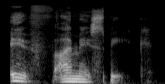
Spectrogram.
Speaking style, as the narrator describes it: he began in his soft, damaged voice

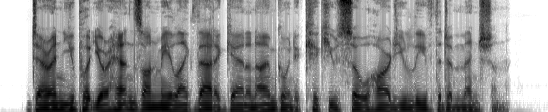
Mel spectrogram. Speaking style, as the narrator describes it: said in a flat tone

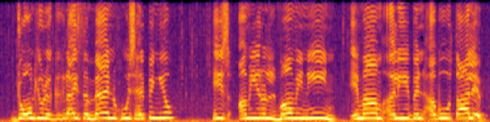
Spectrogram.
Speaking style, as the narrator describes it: she cried to the woman

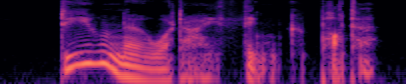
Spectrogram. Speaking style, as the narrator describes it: said Snape very quietly

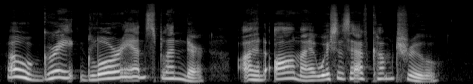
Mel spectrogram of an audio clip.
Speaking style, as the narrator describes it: he laughed aloud for sheer delight, and he stood up and cried

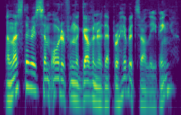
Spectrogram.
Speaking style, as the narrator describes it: Moraine said

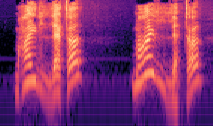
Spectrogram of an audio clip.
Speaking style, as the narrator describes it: exclaimed Glenarvan

